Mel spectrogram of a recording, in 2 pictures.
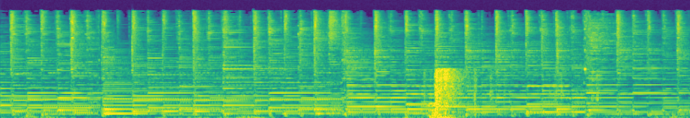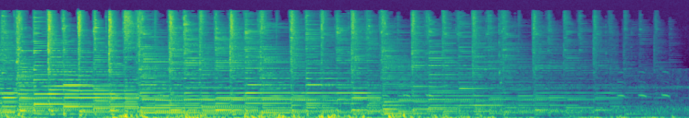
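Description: Acoustic guitar music with picked and strummed notes, gradually fading toward the end. About six and a half seconds in, a brief loud burst of noise cuts through it.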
